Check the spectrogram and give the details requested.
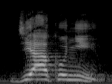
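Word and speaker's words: διακονία: слово запи запите служение греческое слово читается так дикони как дьякон дикони от этого слова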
